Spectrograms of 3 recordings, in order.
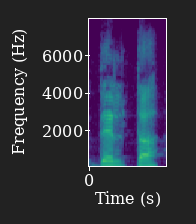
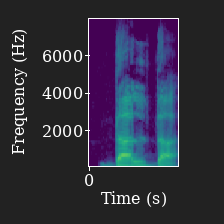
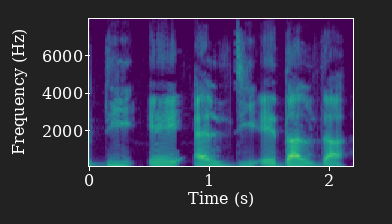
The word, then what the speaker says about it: dalda: You see, not delta, dalda, and here D-A-L-D-A, dalda.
